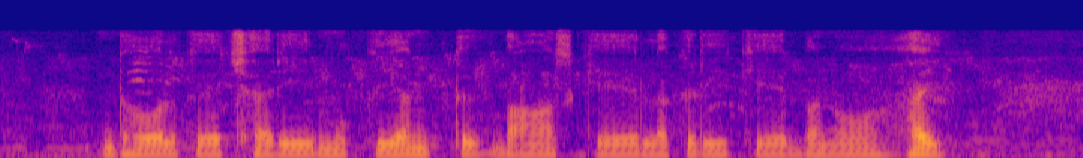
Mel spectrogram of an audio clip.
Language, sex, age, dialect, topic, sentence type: Magahi, male, 18-24, Southern, agriculture, statement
